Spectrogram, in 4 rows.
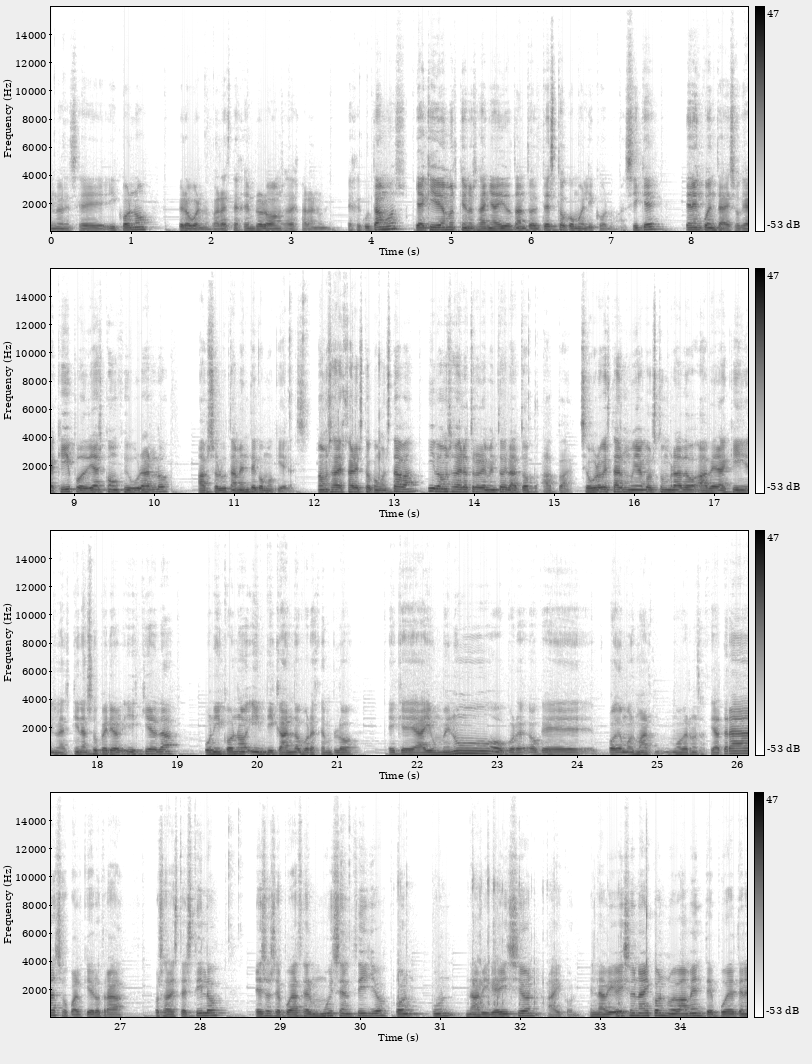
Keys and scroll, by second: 3.9 shift+F10, 12.8 ctrl+z.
